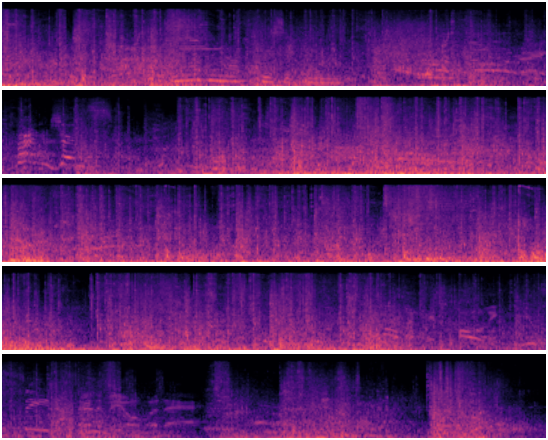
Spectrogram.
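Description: Magic blasts crackle and explode in rapid bursts.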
